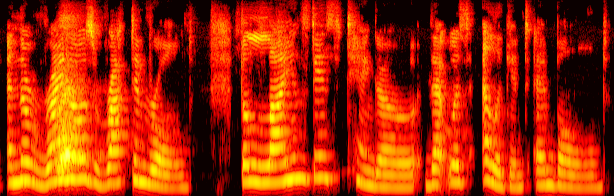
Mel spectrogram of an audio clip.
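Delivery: lively storybook narration; reading to children. A narrator's reading. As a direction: read it like a bedtime picture book. Reads picture book aloud.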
